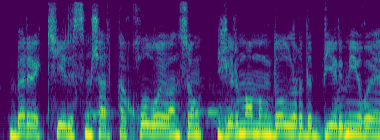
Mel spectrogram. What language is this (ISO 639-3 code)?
kaz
